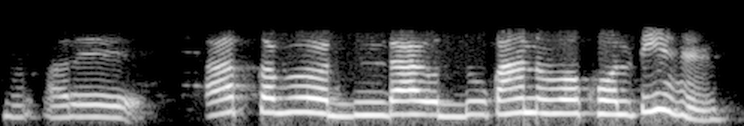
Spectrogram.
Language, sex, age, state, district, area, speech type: Hindi, female, 45-60, Uttar Pradesh, Ayodhya, rural, conversation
